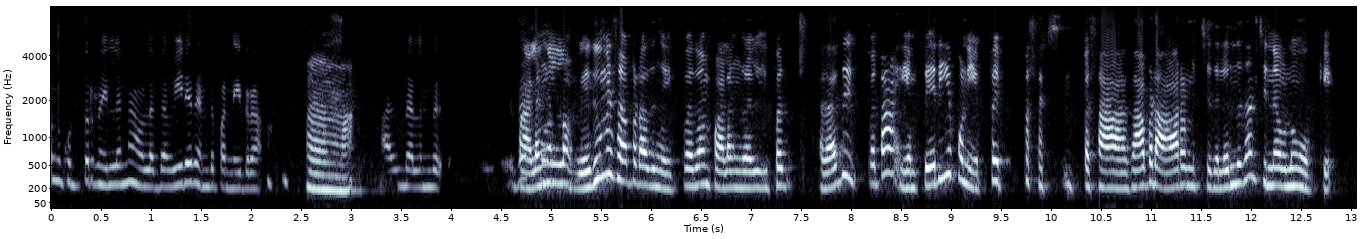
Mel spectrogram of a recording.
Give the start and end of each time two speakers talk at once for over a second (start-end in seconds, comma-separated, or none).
none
